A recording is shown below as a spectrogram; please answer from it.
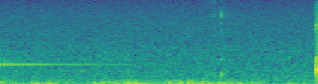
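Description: A pause between speech: low background hiss and rumble, with a faint steady tone left over from the voice that fades out within the first second.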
